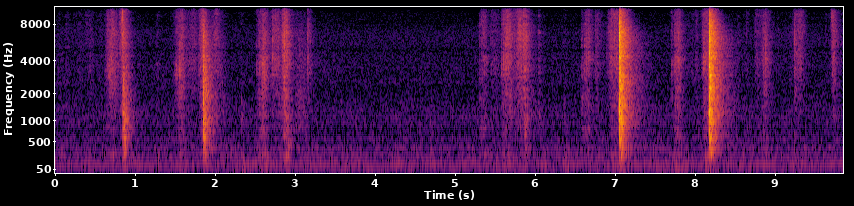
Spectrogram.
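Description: Knife cutting fresh seasoning on a cutting board: a few short, irregular knocks of the blade on the board, the two loudest about seven and eight seconds in.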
